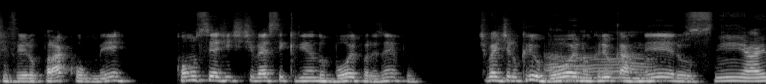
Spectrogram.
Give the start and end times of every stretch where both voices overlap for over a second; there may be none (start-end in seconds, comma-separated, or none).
5.4-7.1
